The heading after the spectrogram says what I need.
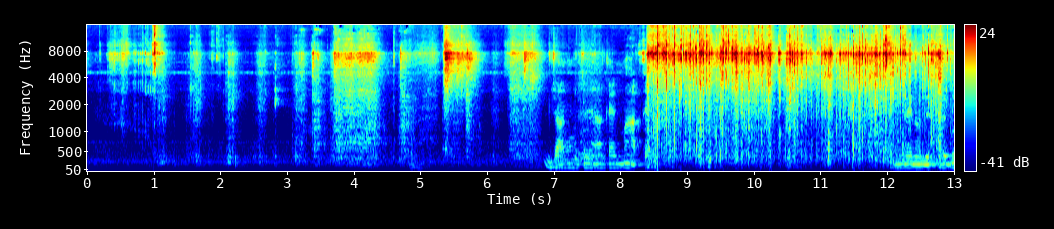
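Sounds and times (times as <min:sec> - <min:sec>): man chewing a sandwich: 0:00.0 - 0:03.4.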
